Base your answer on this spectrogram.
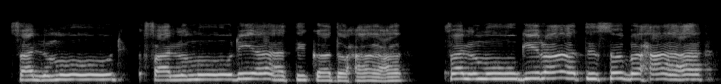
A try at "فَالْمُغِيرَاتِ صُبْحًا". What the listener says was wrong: মুগিরতি, মুগি গয়েন টান আছে। সব না, সুব।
